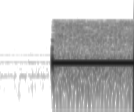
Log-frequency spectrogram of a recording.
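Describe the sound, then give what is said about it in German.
A phone's ringing tone on an outgoing call: after a moment of silence, a single steady, clear electronic tone sounds and holds loudly to the end, with no voices. “Es klingelt.”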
